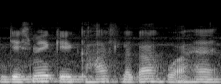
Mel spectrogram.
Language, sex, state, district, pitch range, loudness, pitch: Hindi, male, Himachal Pradesh, Shimla, 115-125 Hz, -17 LUFS, 120 Hz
